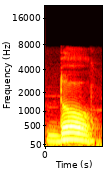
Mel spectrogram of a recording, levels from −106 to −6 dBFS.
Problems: none marked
